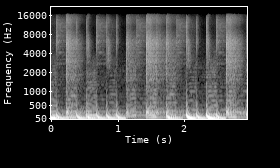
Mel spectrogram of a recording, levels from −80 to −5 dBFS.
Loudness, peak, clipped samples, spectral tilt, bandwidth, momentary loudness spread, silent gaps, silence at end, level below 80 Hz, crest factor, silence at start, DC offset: -15 LUFS; 0 dBFS; under 0.1%; -4 dB/octave; 17 kHz; 5 LU; none; 0 s; -14 dBFS; 12 dB; 0 s; 1%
